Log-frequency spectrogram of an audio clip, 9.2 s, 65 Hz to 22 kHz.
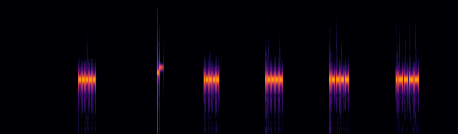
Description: Morse code, heard as a keyed tone, about 61 wpm, spaced as for 9 wpm, 700 Hz. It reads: 0 1111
